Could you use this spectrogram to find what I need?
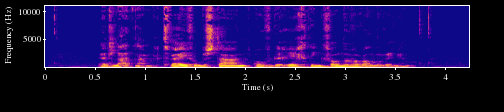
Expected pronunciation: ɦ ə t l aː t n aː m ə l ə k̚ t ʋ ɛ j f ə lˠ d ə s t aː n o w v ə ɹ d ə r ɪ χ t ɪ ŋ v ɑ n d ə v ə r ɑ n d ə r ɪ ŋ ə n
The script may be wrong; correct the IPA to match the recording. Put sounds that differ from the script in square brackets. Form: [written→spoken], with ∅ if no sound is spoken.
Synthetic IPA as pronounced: ɦ ə t l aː t n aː m ə l ə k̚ t ʋ ɛ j f ə lˠ [d→b] ə s t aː n o w v ə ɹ d ə r ɪ χ t ɪ ŋ v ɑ n d ə v ə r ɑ n d ə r ɪ ŋ ə n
